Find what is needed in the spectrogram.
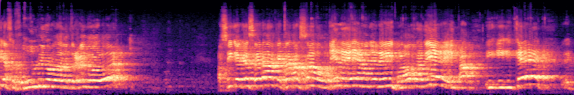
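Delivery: loud, high, driving sermon voice; a pastor raising the voice on rival wives; fervent preaching. Real, not acted. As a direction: preach it at full force to the congregation. Preacher builds to full force.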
